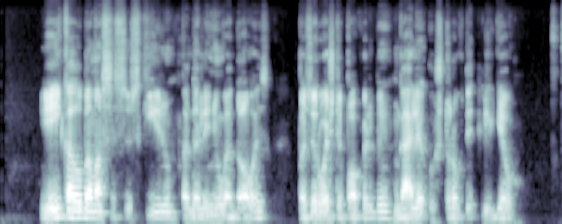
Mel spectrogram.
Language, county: Lithuanian, Vilnius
